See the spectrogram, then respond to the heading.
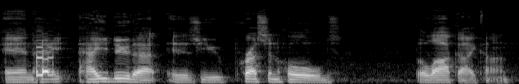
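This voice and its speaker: A man giving an informal hands-on product tutorial in a hesitant, halting, apologetic manner. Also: lowish voice, steady tone, a little mellow. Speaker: product demonstrator. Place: indoors at a wooden table.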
